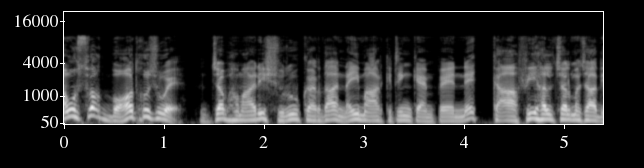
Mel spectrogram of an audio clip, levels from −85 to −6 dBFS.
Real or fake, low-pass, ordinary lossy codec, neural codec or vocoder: real; 9.9 kHz; none; none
